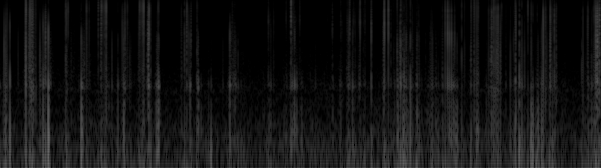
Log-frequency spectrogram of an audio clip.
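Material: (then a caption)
Metal mesh. Long nails scratch rapidly across the small, hollow metal mesh grille of a mini microphone, making dense, crackly scraping bursts. Each stroke is bright and scratchy over a rumbling low thud, with very little ring between strokes.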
